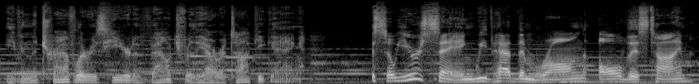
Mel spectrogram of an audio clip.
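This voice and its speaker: A dutiful town officer from a video game. He has a fairly low voice and a cautious, slightly hesitant way of talking that hints at a soft heart. Faint music sits behind him. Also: expressive, moderate pace. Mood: pondering, doubtful.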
